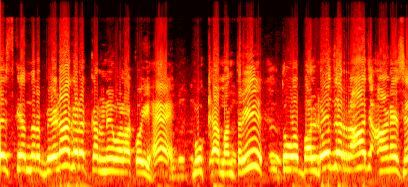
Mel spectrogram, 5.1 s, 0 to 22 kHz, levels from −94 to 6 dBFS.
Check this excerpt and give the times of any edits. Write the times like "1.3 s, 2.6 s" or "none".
none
